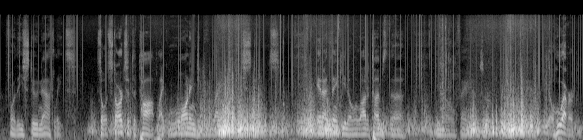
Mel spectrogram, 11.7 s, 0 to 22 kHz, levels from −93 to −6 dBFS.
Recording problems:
wind noise on the microphone; heavy; 4 dB above the speech
crackle, like an old record; noticeable; 15 dB below the speech

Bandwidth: 14.5 kHz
